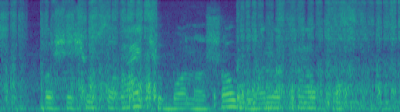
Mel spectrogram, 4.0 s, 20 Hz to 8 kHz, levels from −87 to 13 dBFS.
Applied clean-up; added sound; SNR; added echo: none; Writing; 2 dB; none.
